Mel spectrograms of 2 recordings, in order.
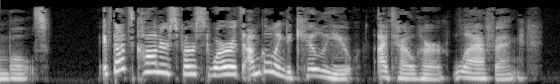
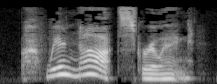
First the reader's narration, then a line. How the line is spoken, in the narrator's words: I sigh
